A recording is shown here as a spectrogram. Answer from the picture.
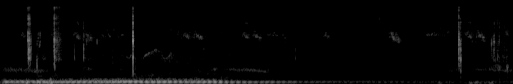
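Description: Small birds chirping and calling outdoors, with a low buzzing hum over the first two to three seconds that fades away, and a few sharp clicks.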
